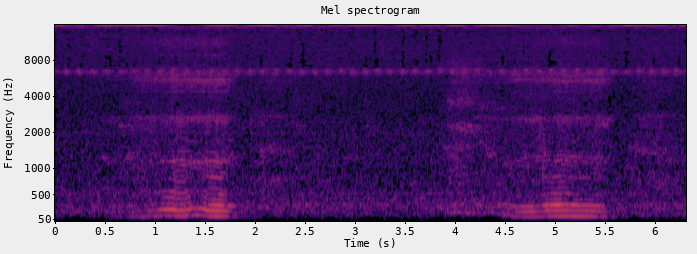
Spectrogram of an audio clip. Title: My grand mother snoring India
